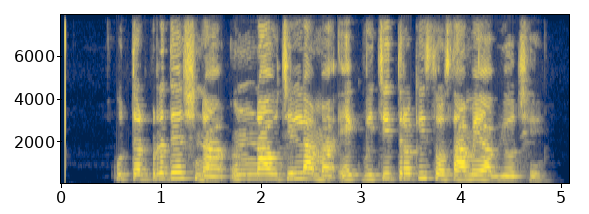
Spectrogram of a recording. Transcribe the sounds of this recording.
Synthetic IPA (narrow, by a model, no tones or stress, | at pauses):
ut̪ːəɾpɾəd̪eʃnaʊnːaʋd͡ʒilːamãʔekʋit͡ʃit̪ɾəkisosameaʋjot͡ʃʰe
